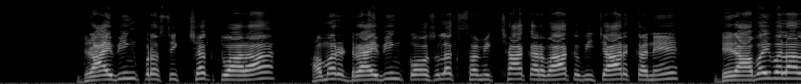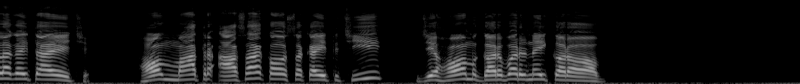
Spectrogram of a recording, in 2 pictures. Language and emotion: Maithili, fearful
